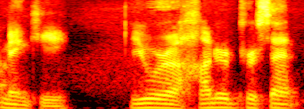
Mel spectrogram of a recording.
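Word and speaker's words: minke: the mink or minky do i pronounce the e at the end or not uh mickey yeah thank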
